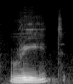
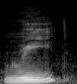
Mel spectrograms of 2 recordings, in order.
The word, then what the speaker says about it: read: عندنا كلمة write, write, wrote, wrote, read, read, read, read. خلي بالكوا حبايبي هو نفس الـ spelling بس النطق مختلف، دي read لكن دي read, read شكل اللون الأحمر كده.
